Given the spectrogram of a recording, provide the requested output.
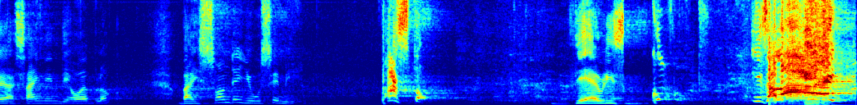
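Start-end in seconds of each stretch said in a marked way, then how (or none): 3.8-8.5 acted jubilant cry, building to a high, drawn-out scream; exultant testimony shout. Church member testifies to pastor after oil deal, acted exultant shouting. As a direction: shout it slowly, climbing to full-force triumph.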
